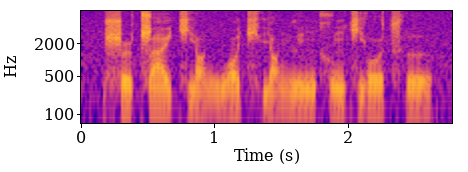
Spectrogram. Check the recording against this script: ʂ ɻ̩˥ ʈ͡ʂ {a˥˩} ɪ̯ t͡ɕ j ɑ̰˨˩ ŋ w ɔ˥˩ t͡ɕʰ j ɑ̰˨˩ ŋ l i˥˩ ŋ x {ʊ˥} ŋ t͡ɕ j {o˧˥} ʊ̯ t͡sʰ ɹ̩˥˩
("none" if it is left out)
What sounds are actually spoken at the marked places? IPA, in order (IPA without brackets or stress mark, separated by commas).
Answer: a˥, ʊ˥, o˥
